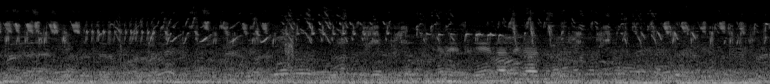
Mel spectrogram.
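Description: A crowd of men talks nearby in a low murmur.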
